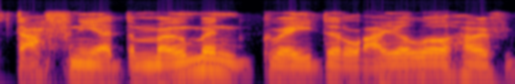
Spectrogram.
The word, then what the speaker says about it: DeLisle: one who voices Daphne at the moment, Grey Delisle, or however you pronounce her last name.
